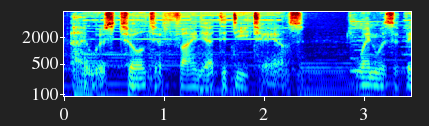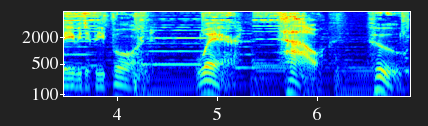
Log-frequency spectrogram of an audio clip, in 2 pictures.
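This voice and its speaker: An actor playing a brooding hard-boiled detective, narrating in film-noir style over guitar music. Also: male voice, a bass voice, takes it slowly, gravelly, full character voice.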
